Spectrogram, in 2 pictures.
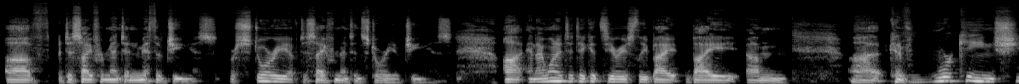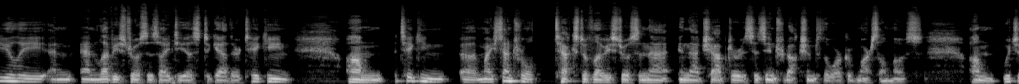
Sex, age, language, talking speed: male, 30-49, English, 175 wpm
